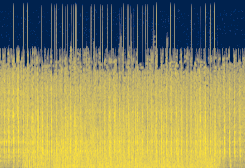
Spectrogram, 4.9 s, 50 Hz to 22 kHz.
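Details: 1966 Studebaker engine running: hard, rapid knocking about three or four times a second, loud and sharp, over the engine; a clear internal engine knock.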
